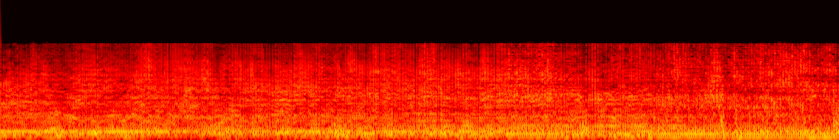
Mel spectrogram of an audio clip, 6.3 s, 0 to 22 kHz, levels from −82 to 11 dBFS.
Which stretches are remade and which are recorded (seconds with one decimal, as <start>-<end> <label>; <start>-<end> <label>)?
0.0-3.8 remade; 3.8-4.2 recorded; 4.2-4.9 remade; 4.9-6.3 recorded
